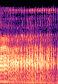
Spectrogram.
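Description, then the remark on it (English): A voice imitates an angry growl: a single rough, raspy, low-pitched rumble held for about a second, fairly loud and steady, turning into a faster pulsing rattle toward the end. “I don't speak like that when I'm angry, by the way. Like growling.”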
